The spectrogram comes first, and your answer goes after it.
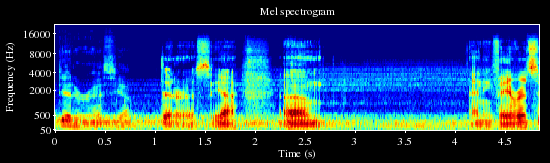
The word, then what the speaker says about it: Daedalus: If we should have, do you any favorites of Master Daedalus? Daedalus? Did I get that right? She would pronounce it correctly, I think. She said Daedalus, yep.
